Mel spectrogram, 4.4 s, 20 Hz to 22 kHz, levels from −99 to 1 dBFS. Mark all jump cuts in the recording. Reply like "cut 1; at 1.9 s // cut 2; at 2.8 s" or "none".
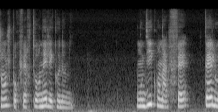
cut 1; at 2.7 s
